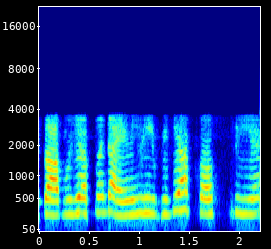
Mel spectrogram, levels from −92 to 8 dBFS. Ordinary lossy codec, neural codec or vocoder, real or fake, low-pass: none; codec, 16 kHz, 1.1 kbps, Voila-Tokenizer; fake; 3.6 kHz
